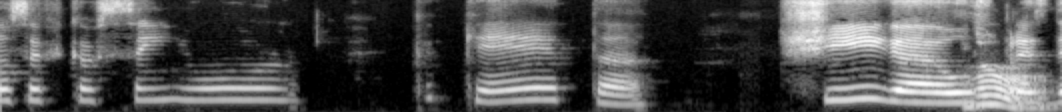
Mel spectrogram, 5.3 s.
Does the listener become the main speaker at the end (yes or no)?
no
